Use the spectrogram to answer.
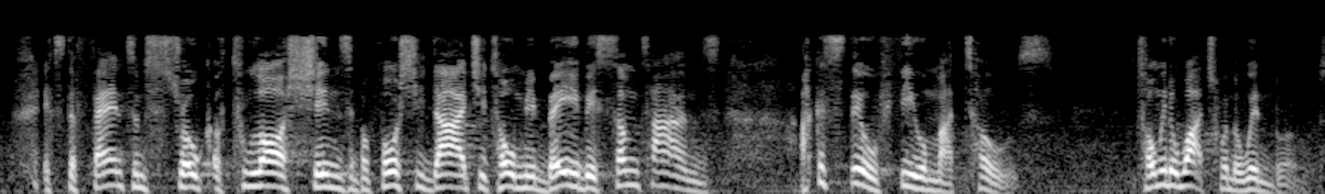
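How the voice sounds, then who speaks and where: A man talks at a fairly high pitch and a moderate pace with ordinary pitch variation. It is an ordinary speaking voice. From US South, New Orleans. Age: 20s. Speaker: spoken word poet. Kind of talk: spoken word performance. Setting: stage.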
